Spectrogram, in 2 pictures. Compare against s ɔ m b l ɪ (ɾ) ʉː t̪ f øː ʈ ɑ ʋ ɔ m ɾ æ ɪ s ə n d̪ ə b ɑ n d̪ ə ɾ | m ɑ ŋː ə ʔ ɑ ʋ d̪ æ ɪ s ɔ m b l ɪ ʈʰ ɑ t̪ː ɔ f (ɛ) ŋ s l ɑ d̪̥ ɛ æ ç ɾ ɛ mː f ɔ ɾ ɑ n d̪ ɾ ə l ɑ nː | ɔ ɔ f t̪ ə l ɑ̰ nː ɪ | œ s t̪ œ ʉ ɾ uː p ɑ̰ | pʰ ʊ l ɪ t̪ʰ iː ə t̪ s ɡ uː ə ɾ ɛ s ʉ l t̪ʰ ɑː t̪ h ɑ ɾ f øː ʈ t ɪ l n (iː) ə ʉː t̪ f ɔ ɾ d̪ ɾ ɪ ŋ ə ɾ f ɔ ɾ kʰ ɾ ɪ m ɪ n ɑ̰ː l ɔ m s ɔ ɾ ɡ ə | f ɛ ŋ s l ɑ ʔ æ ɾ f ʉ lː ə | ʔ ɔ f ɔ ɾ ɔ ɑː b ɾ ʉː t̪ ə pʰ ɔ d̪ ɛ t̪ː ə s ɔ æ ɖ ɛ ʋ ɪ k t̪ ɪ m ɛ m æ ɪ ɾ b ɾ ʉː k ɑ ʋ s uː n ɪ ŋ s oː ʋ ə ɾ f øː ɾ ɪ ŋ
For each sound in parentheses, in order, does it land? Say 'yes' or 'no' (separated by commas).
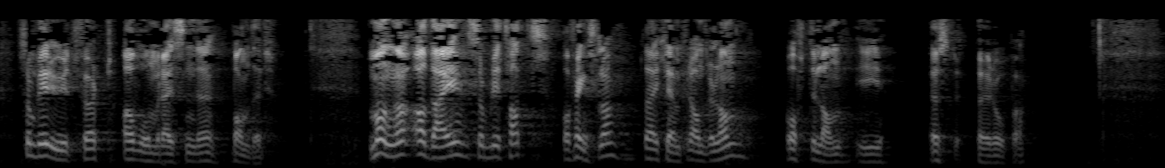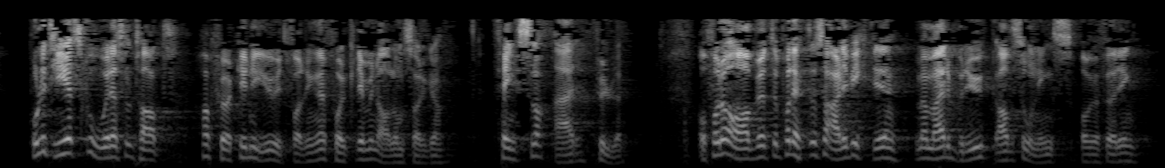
yes, yes, no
